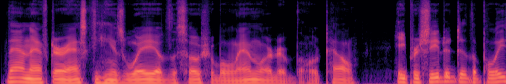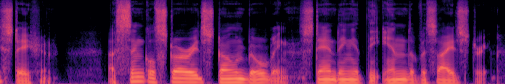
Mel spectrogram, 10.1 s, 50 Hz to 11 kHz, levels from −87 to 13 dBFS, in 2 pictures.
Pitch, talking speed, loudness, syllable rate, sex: 90 Hz, 185 wpm, -19 LUFS, 5.4 syllables/s, male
